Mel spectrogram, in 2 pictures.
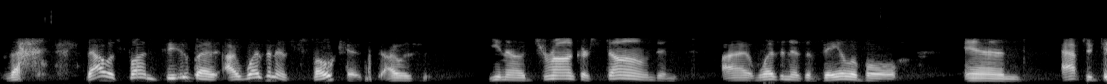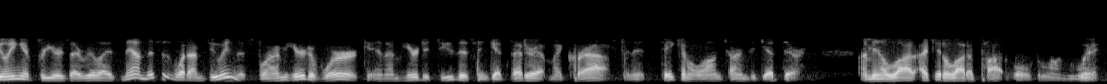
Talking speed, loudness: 205 wpm, -18 LUFS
